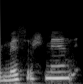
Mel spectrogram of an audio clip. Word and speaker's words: measurement: Mej, with the z sound there.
